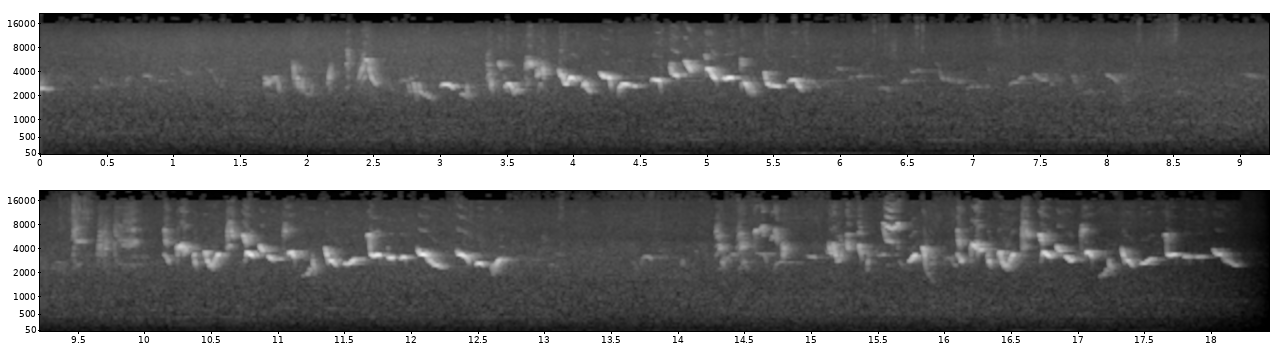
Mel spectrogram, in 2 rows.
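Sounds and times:
Eurasian blackcap Sylvia atricapilla singing: 2.3s - 8.2s, 9.4s - 12.8s, 13.7s - 18.2s.

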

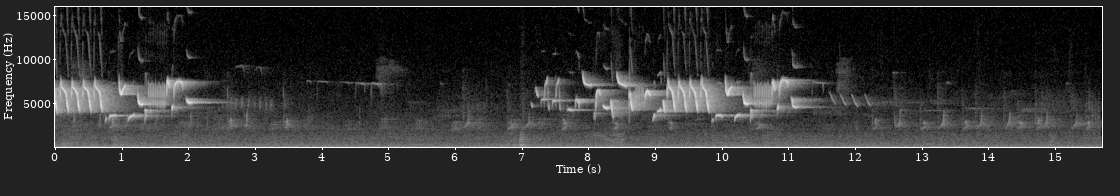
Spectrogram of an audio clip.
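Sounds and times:
Eurasian wren Troglodytes troglodytes singing: 0.0s - 3.0s, 7.0s - 15.7s.

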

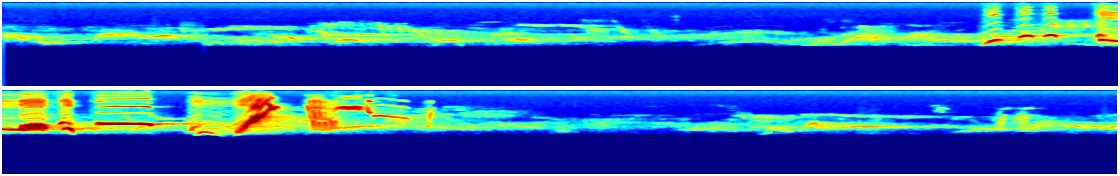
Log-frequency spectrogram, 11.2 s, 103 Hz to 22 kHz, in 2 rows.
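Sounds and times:
common blackbird Turdus merula shrill squeaks and twittering notes: 4.9s - 7.8s
faint soft chatter: 4.9s - 7.8s.

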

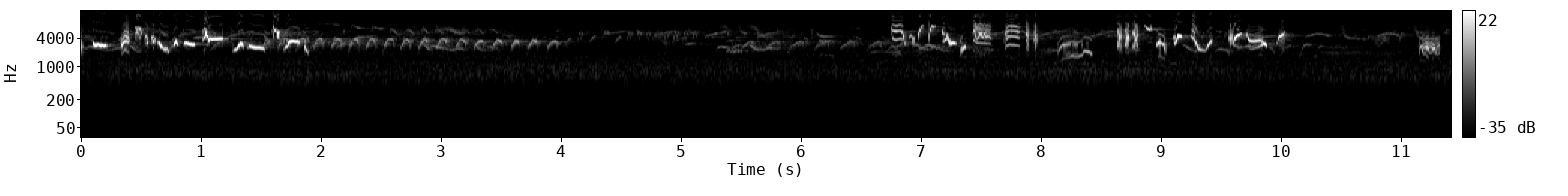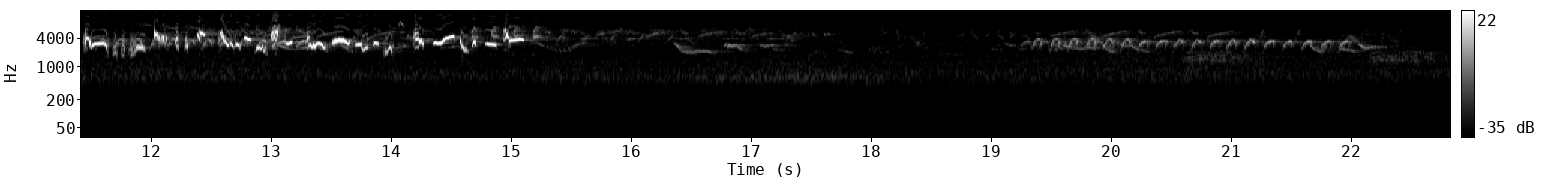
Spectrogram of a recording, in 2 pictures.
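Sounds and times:
Sylvia atricapilla Eurasian blackcap singing: 0.0s - 3.9s, 5.4s - 10.2s, 11.1s - 15.6s.

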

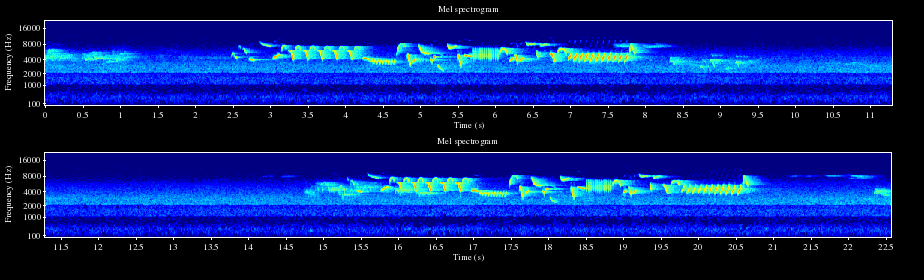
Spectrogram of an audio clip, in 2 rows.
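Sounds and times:
Eurasian wren Troglodytes troglodytes singing rapid trills: 2.5s - 9.4s, 14.8s - 20.8s.

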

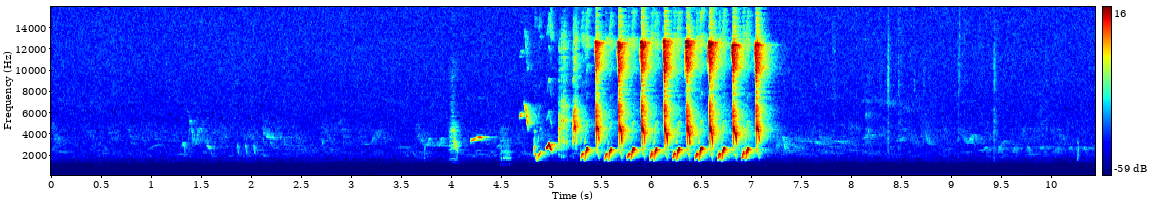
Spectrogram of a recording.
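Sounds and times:
Luscinia megarhynchos common nightingale singing: 3.7s - 8.0s.

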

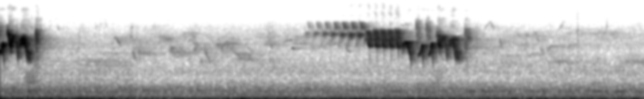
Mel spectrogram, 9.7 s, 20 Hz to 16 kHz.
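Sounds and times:
Fringilla coelebs common chaffinch singing: 0.0s - 9.6s.

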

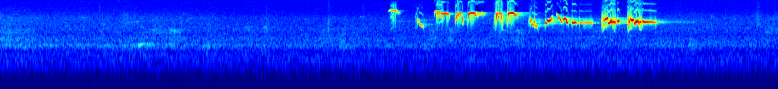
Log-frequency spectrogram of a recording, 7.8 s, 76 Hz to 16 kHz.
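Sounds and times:
European robin song: 3.9s - 6.7s.

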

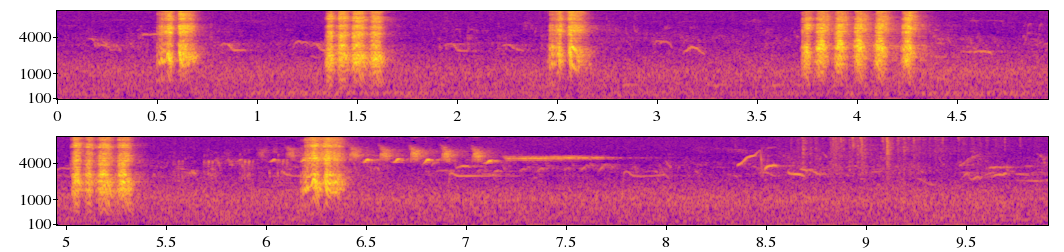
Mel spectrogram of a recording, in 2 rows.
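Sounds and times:
Eurasian magpie Pica pica giving harsh rattling chatter calls: 0.5s - 1.7s, 2.4s - 2.7s, 3.7s - 4.4s, 5.0s - 5.4s, 6.1s - 6.6s.

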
